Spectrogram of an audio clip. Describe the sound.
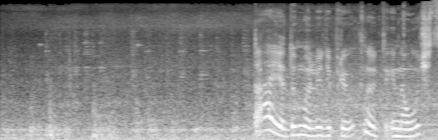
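Steady low rumble of a train rolling along rails, heard from a compartment on a journey to Ukraine, with faint, irregular clacks underneath; partway through, a person begins talking over the continuous rolling noise.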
